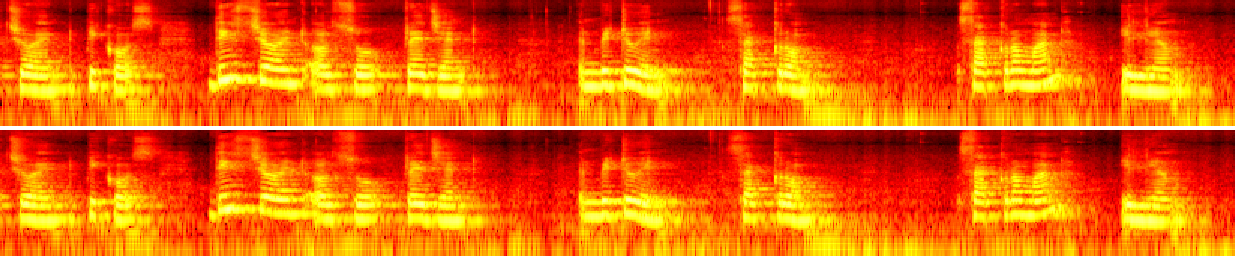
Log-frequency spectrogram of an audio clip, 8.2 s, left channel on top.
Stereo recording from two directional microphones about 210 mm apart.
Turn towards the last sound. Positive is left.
turn(degrees=55)  # may be behind; listen again after turning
